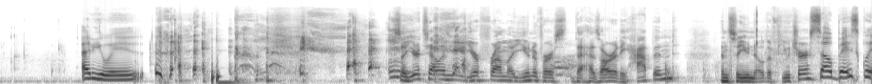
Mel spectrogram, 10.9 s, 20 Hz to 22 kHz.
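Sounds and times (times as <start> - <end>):
speech: 1.0 - 2.4, 4.9 - 10.8
person clearing throat: 2.0 - 6.0
person coughing: 2.0 - 6.0.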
